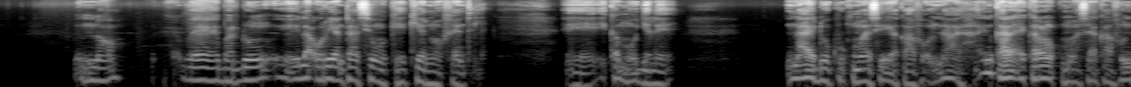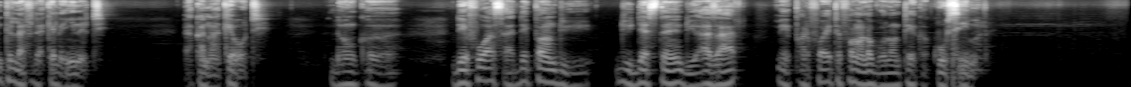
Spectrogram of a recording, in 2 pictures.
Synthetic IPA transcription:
no | bebaɾduŋḭlaʔoɾiantasiŋokekenofentile | eikamo̰ɟele | naḭdokukumasḭja̰kafṵnainkaɾa̰ekaɾaŋkumasia̰kafuntelafidakeleɲineti̥ | akana̰kewo̰ti̥ | doŋk | defoasadepãnd | didestadiazaɾ | mepaɾfoaitefaŋalobolontekakusimale

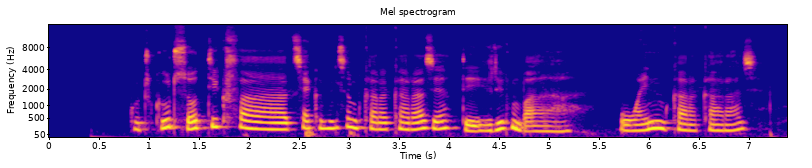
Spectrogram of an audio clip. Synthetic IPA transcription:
ɡ̥uɖ͡ʐuɡ̥uɖ͡ʐuz̥ot̪ikʲu̥fat͡sakʲumint͡simikaɾakaɾazad̪̥erikumba | uajnimikaɾakaɾazi̥

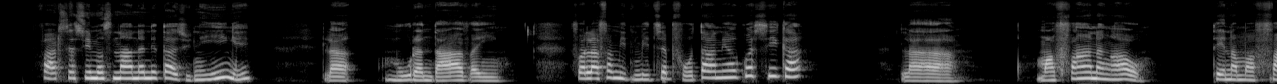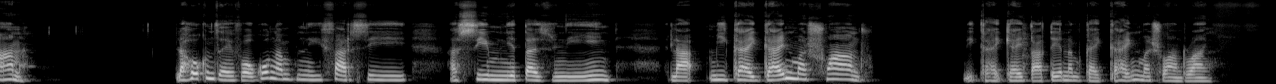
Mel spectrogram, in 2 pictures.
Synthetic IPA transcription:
faɾisasimasinanənat̪aziniiɲi | la | muɾand̪avaiɲi | falafəmid̪imid̪it͡sapiv̥ot̪anakuəsikʲa | la | mafanaŋaw | t̪enəmafanə | laɦokunzajvokuaŋaminifaɾisi | asiminiat̪aziniiɲi | lamiɡajiɡajnimaʃwaɳɖ͡ʐu̥ | miɡajɡajd̪at̪enəmiɡajɡajnimaʃwaɳɖ͡ʐuaɲi̥

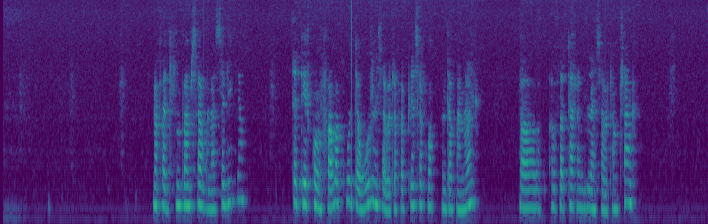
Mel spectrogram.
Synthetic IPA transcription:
navad̪ikimpamisavulasaɾikʲa | t̪at̪eɾikamvavakud̪aulinizavaʈ͡ʂəfapijasakuand̪avanaɳɖ͡ʐu̥ | afant̪aɾanulaniz̥avaʈ͡ʂamiʈ͡ʂaŋɡə̥

